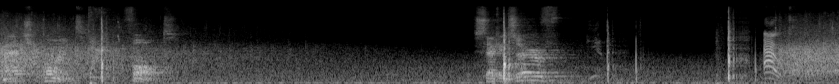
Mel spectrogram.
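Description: A tennis ball is struck with a sharp pop.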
